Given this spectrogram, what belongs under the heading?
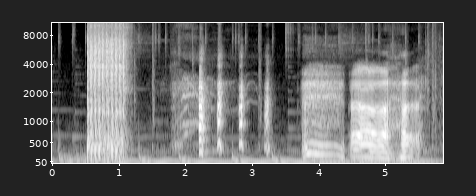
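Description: An Army Armament R18 airsoft pistol fires one rapid full-auto burst, a loud close mechanical rattle lasting about half a second, followed by gasps and laughing speech.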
